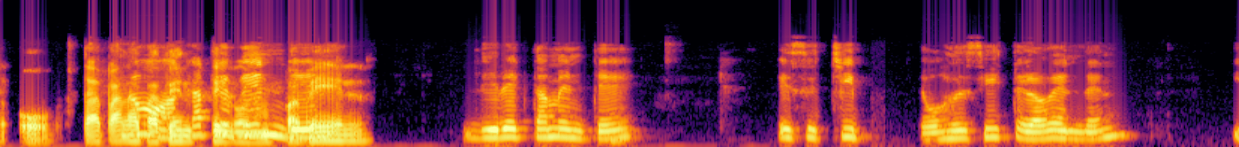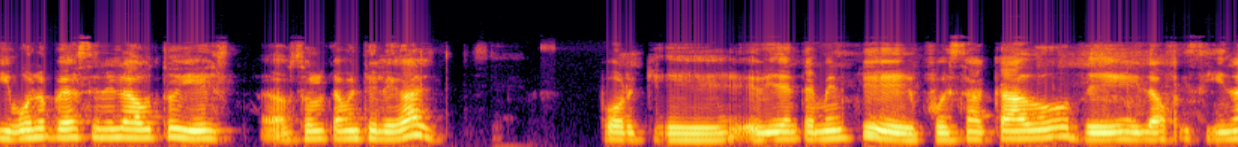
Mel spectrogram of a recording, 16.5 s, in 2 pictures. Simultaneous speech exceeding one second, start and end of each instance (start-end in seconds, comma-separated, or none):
0.8-2.3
